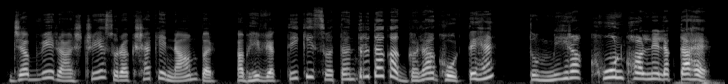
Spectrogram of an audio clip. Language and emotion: Hindi, angry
